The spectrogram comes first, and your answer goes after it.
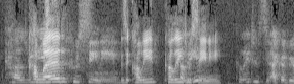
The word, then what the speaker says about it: Khaled Hosseini: Khalid Hosseini. Khalid Hosseini. I could be wrong. Khaled Hosseini. I always said Khaled. Anyways, white pronunciation.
